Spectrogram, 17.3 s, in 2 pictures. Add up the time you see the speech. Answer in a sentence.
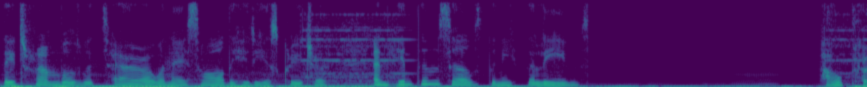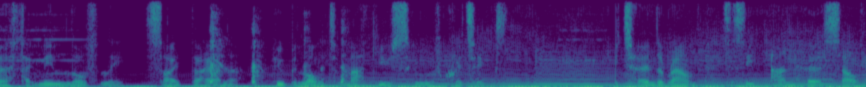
You can hear the speech for 14 seconds altogether.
